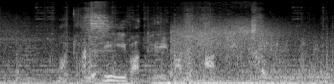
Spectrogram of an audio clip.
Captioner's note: vizier chanting a spell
